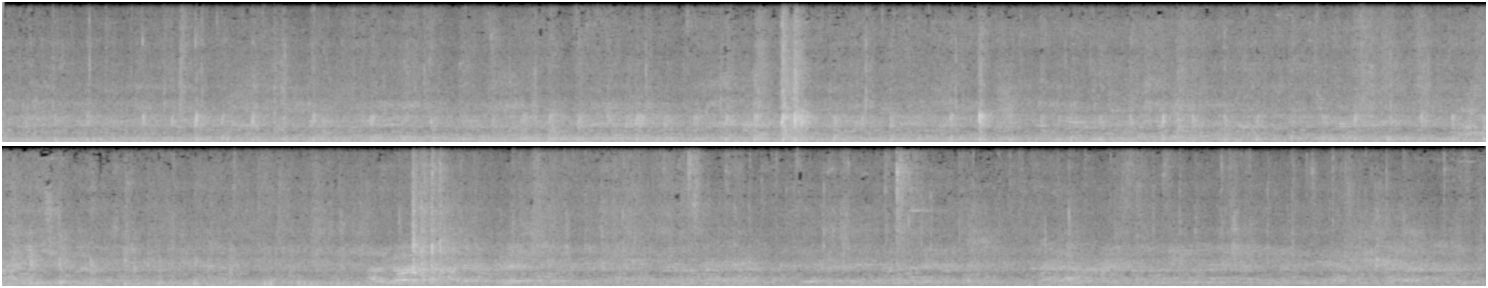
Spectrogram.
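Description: A low murmur of people fills the echoing hall.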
